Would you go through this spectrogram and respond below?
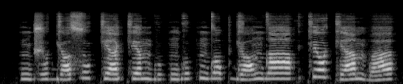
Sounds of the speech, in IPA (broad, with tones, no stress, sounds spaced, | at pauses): n d͡ʒ u˨ ɡʲ ɔ˨˩˦ s u˧˥ kʲ a˨˩˦ kʲ ɐ˧˥ m b u˨ p ŋ ɡ u˧˥ p n d ɔ˥ p ɡʲ ɔ˨˩˦ n d a˥ | kʲ ɔ˥ kʲ a˩˥ m b ɐ˩˥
